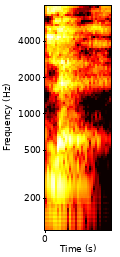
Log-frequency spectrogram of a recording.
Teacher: ध्यान रखना, ये लय पार्श्विक व्यंजन में आएगा। तो लय बोलेंगे तो हमारी जीभ ऊपर घूम जाएगी, वहां एक जगह रुक जाएगी और दोनों साइड से हवा बाहर निकलने के बाद जीवा नीचे आएगी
